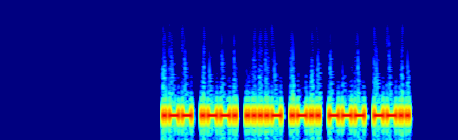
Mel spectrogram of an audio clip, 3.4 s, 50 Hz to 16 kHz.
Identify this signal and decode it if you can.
Morse code, heard as a keyed tone, about 52 wpm, 700 Hz. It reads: WP4LOZ
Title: USA Call Signs - 6 Characters - 4x Character Spacing - 50wpm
